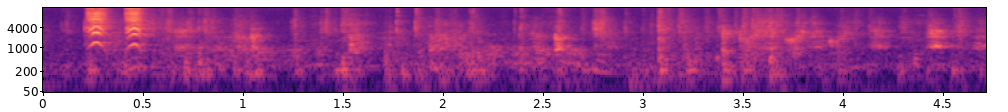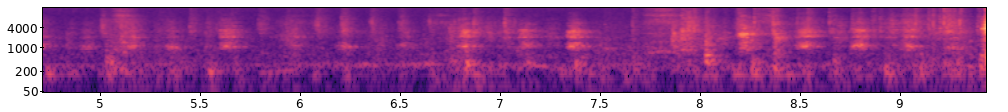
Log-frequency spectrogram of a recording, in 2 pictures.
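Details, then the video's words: Chihuahua puppies at a kennel: high, thin squeaking whines scattered through the recording amid rustling and handling noise. "Щенки чихуахуа"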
